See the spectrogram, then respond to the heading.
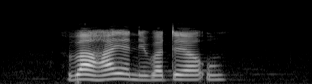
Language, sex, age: Venda, female, 19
